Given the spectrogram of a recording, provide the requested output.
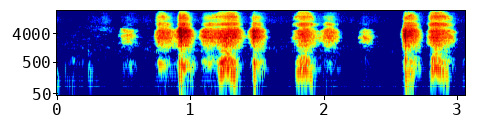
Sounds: Sniff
